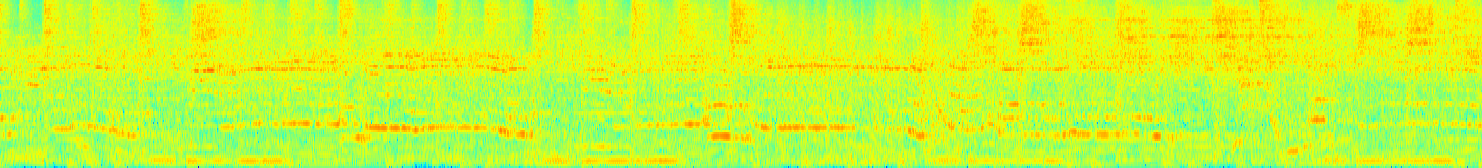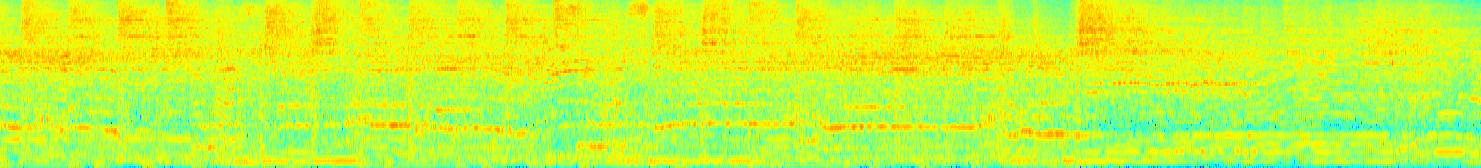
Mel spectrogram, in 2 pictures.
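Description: Live rock band playing electric guitars and drums, with a lead singer singing over them.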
